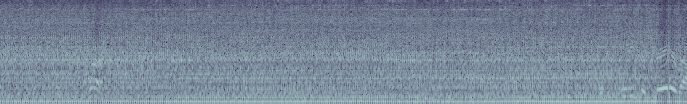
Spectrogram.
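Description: A Perkins diesel engine idles on a Genie lift with a steady, loud low rumble and knocking throb that holds throughout, with faint voices briefly underneath.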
